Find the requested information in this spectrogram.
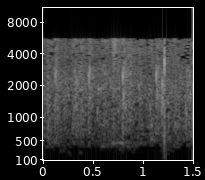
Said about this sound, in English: She deserves a round of applause for that.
